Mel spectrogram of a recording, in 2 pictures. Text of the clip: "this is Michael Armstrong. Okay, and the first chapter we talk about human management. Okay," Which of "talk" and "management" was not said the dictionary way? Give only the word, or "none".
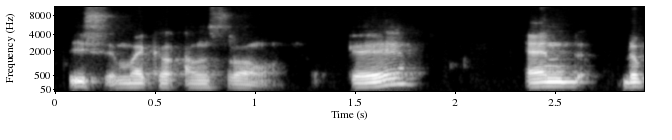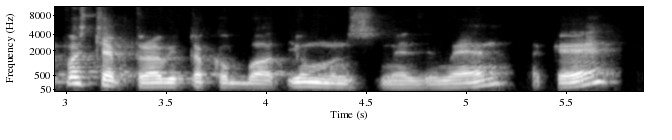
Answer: management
